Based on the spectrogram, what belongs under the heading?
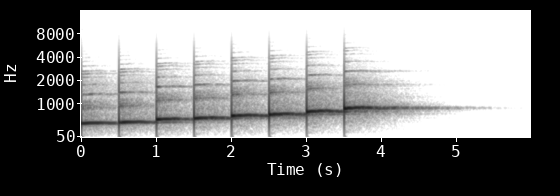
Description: Phrygian Maj.
2025-kpop-scale-dom.mp3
